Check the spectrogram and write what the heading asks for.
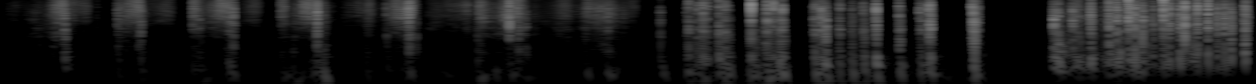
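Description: Tarot cards being shuffled by hand: a run of short papery strokes, breaking into quick dense flurries about halfway through and again near the end.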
